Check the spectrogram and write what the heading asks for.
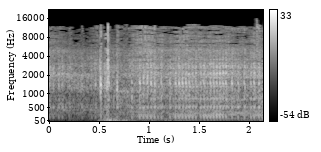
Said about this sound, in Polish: Tam teraz posłuchajcie jak zapala pięknie Aprilia. Aha, muszę ją włączyć, tak. No i zapala. Proszę. Aprilia jest piękna. O, chcę jechać. Mruczy.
